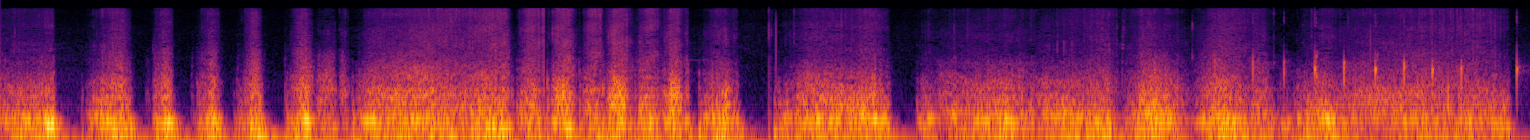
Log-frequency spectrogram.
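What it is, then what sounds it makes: Foam microphone windscreen scratched. Long acrylic nails on both hands scratch and rub a black foam windscreen covering a silver USB condenser microphone. The result is a dense, muffled, low-heavy rasping and rustling in quick, uneven bursts. Brief pauses break it up, and a few light clicking taps come near the end.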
